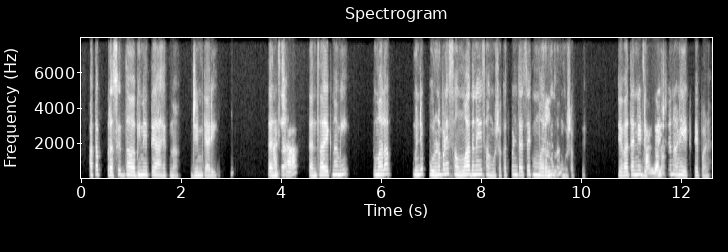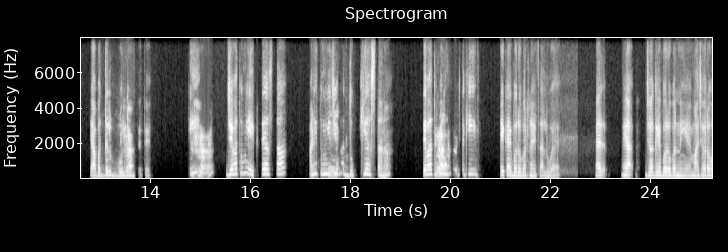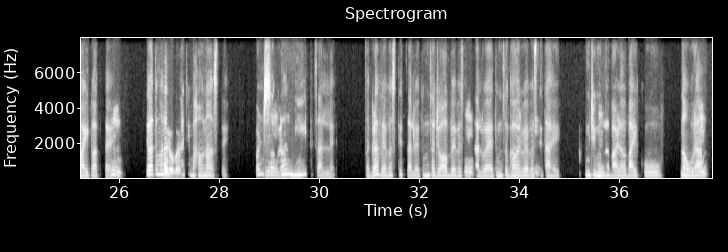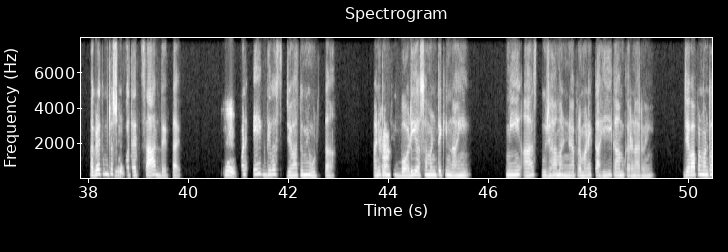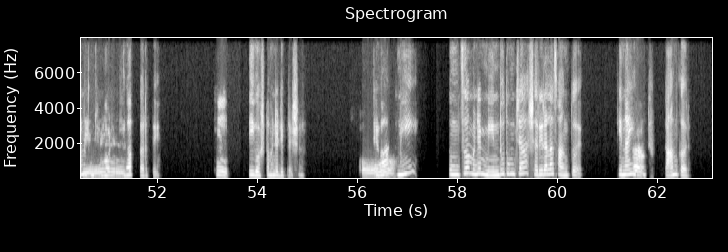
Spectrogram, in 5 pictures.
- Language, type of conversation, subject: Marathi, podcast, तुला एकटेपणा कसा जाणवतो?
- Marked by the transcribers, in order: unintelligible speech; distorted speech; other background noise; tapping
